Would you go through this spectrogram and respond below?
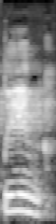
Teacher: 비음 앞에서는 모음이 자연스럽게 nasalization이 일어나는데요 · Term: nasalized 된 바울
